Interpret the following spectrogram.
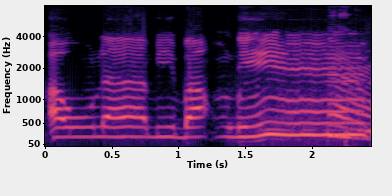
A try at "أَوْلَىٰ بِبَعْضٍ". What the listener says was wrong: Panjang dikit. Aula, bukan aula bi aula. Panjang enggak? Dua alif.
